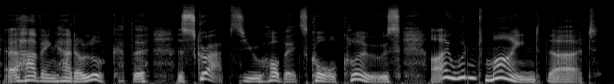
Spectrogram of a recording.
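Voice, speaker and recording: A woman performs a gruff storybook dwarf man with a creaky voice. He speaks slowly and formally, hesitating politely, yet his pitch moves in a lively way. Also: no room sound, clean studio sound, full character voice. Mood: dry, at ease. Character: gruff, awkward, courteous dwarf man in exile.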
